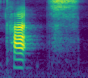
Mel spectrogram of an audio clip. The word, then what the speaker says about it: cats: Quindi i plurali spesso vanno pronunciati con S o Z a seconda, o le terze persone o in generale. Per fine esempio parola. dici cats, però dici dogs.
